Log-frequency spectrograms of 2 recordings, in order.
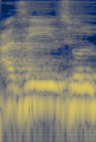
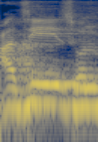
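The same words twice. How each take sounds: No difference in how they are said.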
